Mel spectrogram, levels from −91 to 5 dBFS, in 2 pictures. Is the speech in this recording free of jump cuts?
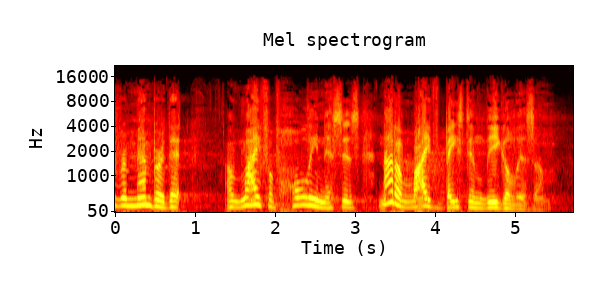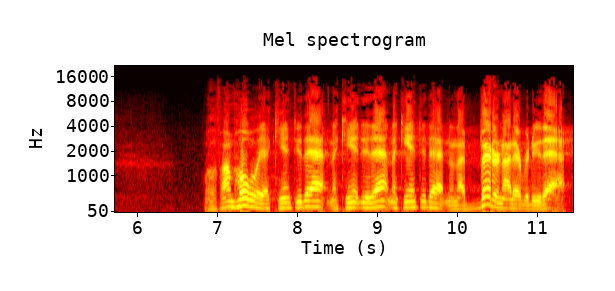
no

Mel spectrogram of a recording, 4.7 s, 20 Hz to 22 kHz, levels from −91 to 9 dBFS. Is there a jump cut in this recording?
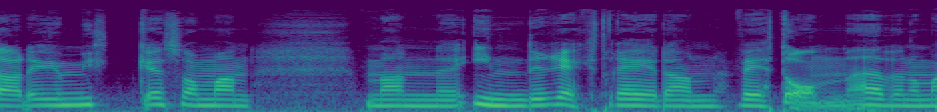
no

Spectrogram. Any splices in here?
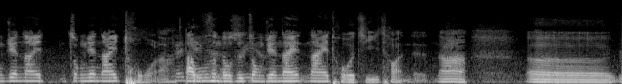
yes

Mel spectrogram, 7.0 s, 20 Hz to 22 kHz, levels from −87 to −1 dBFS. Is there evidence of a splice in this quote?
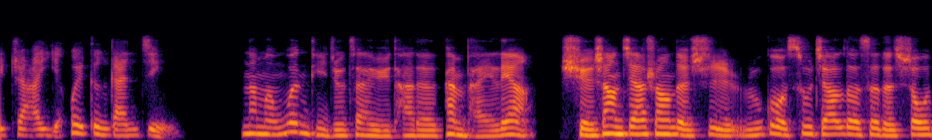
yes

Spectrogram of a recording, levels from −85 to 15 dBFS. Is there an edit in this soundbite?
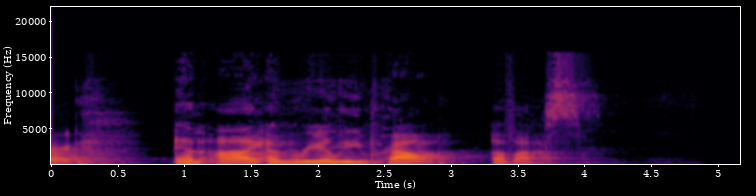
yes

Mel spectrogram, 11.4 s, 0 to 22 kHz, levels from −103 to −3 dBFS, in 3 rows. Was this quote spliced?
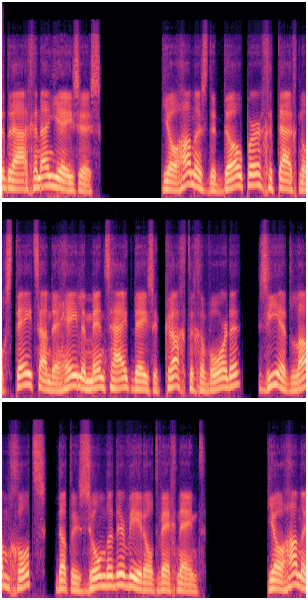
no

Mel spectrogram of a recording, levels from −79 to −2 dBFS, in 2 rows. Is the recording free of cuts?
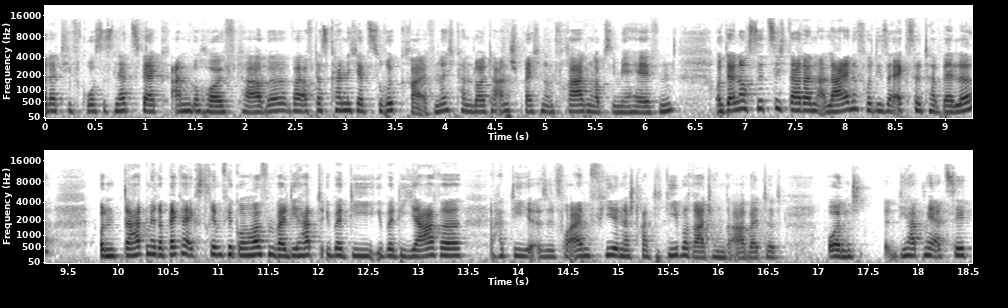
yes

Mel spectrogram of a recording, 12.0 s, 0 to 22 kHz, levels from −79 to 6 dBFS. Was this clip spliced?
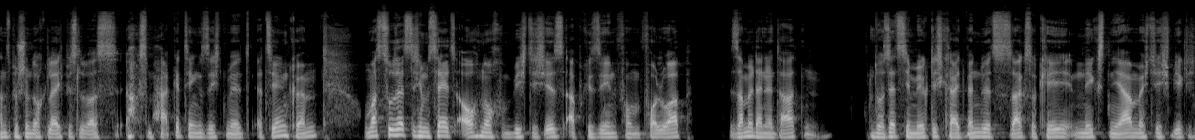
no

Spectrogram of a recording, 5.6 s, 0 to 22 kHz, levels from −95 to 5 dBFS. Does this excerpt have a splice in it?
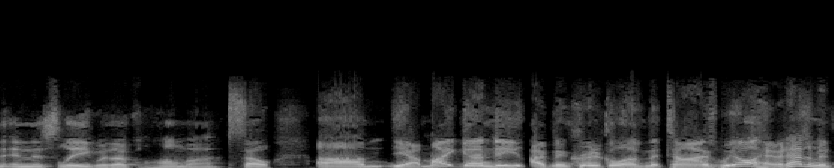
yes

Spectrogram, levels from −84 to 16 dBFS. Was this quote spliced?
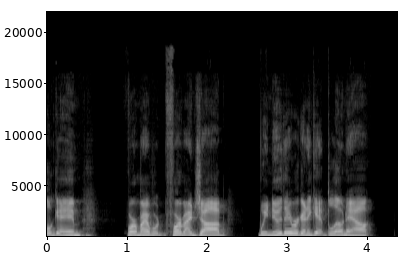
yes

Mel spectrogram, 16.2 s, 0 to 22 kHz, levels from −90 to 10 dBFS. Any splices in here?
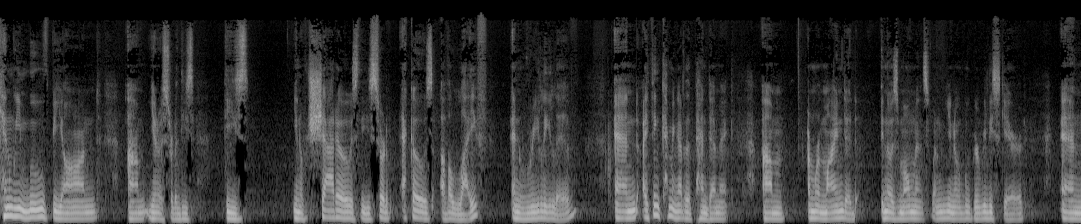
no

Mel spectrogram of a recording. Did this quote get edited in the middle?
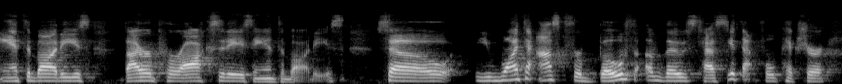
yes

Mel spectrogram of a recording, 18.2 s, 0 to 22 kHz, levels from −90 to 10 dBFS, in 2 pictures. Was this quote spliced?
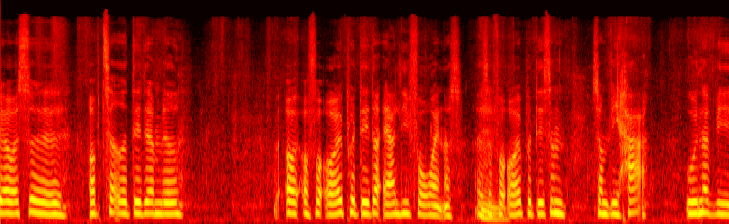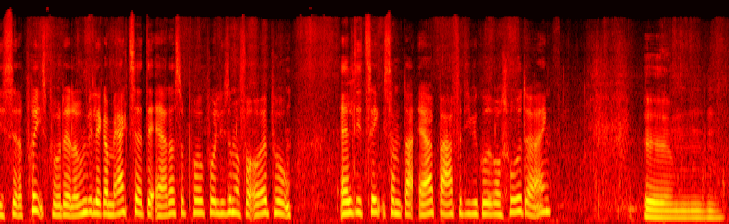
no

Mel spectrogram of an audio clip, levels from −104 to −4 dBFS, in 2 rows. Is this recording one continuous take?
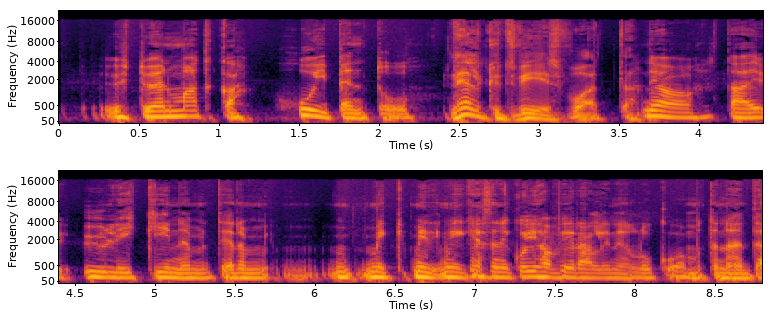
yes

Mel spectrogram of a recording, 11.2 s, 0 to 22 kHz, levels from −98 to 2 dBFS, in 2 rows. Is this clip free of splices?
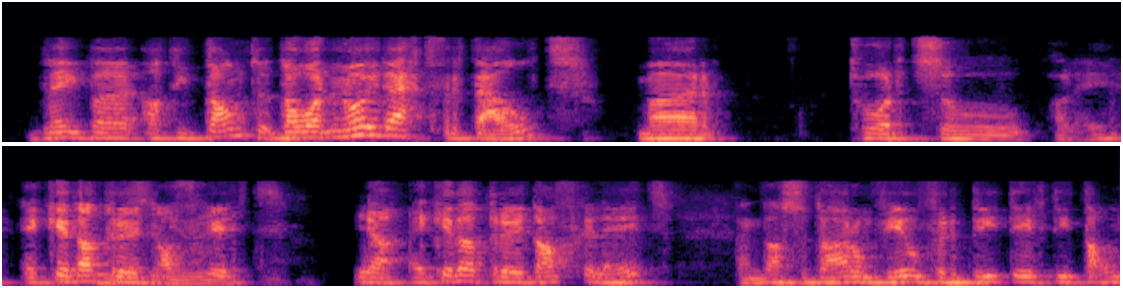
no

